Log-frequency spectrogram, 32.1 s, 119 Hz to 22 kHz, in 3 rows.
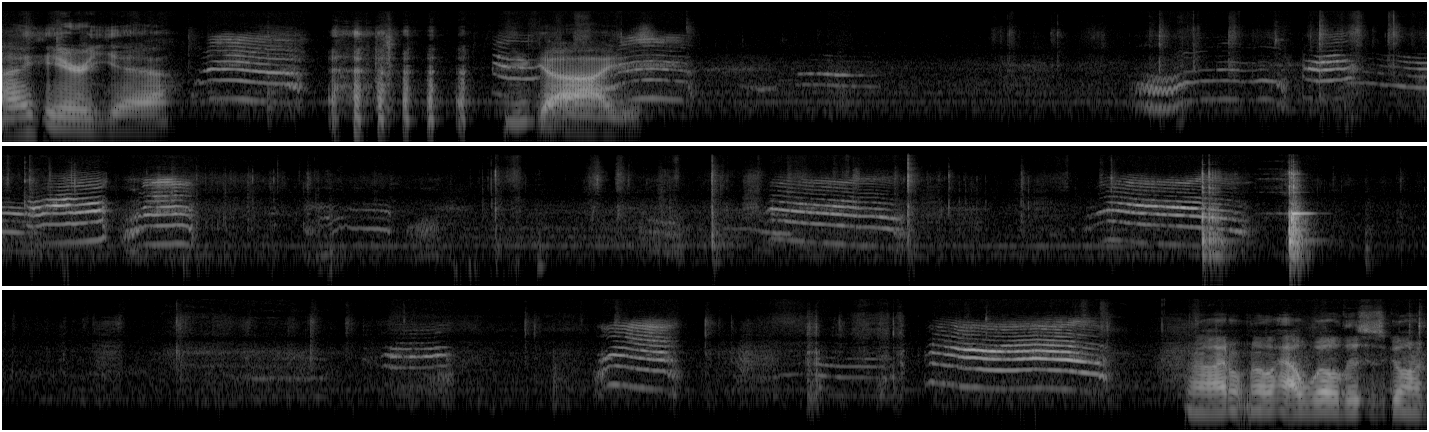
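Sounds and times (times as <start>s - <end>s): faint steady hum: 0.0s - 32.0s
cats meowing: 1.4s - 2.4s, 3.6s - 6.7s, 8.4s - 14.1s, 15.4s - 17.7s, 18.7s - 20.2s, 22.8s - 24.9s, 25.8s - 29.8s.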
